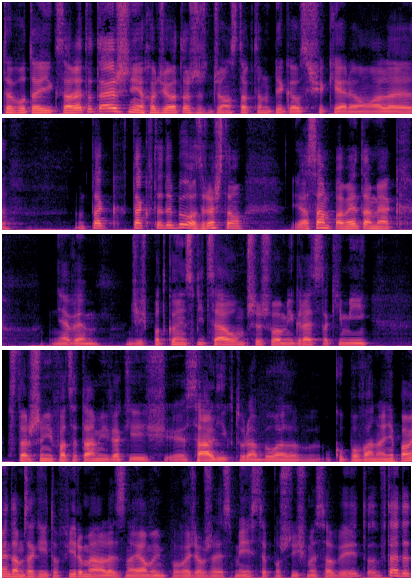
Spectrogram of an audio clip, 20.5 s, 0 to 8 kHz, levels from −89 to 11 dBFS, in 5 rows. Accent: native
